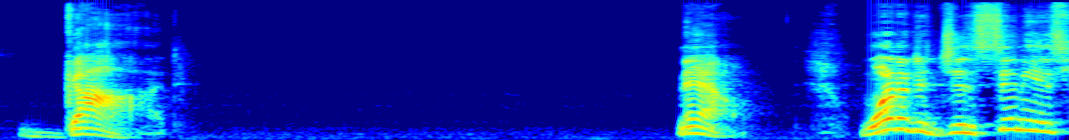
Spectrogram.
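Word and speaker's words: גד: Testament / covenant, and the Hebrew word is pronounced God. So the word that they transliterated into English, troop, actually in the Hebrew, it actually is pronounced God.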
